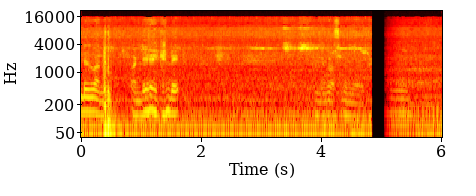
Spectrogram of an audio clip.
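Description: A motor vehicle running close by: a steady low engine hum and road noise, with a single thump about half a second in. The sound drops out for a moment near the end.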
